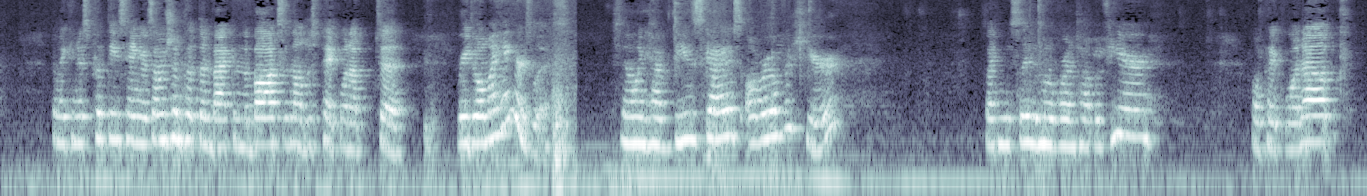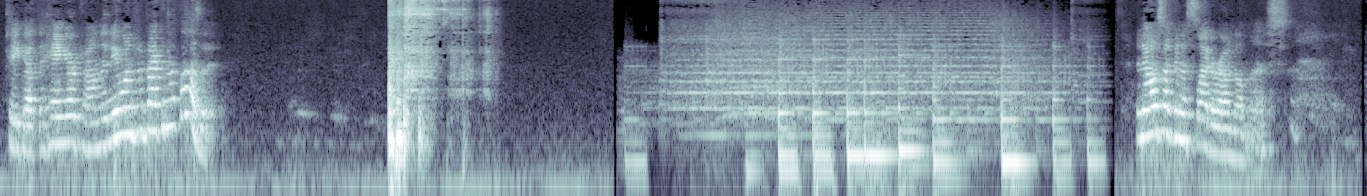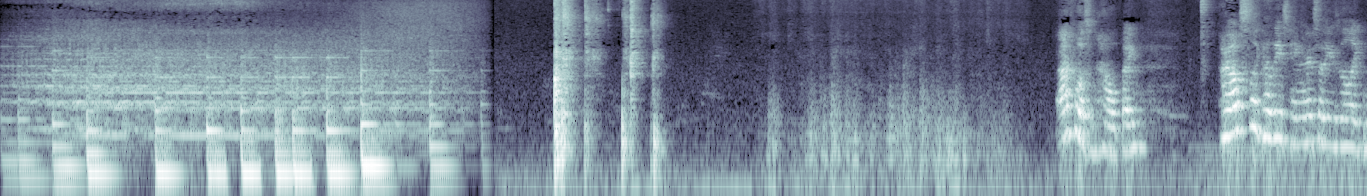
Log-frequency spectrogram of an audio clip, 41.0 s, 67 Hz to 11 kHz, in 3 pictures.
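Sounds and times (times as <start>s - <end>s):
clothes rustling: 5.2s - 5.8s, 34.8s - 37.8s
crash with shattering: 17.6s - 18.6s
background music with beat: 19.9s - 24.8s, 27.4s - 32.3s.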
